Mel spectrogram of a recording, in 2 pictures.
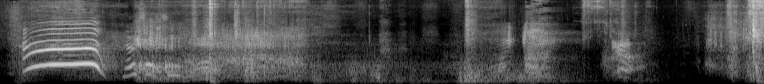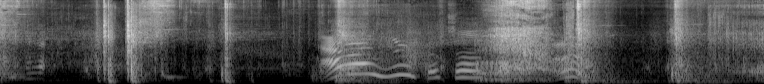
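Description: Heavy blows land on zombies with wet, thudding hits.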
